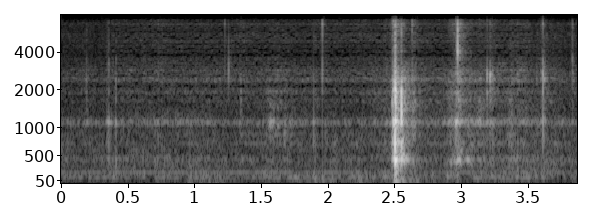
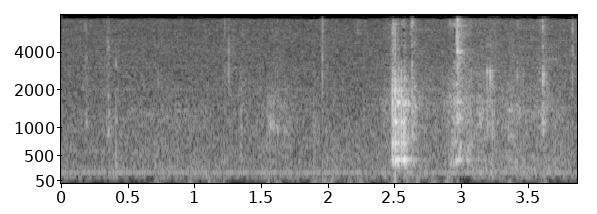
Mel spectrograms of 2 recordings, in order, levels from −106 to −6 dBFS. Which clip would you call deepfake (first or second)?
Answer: first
